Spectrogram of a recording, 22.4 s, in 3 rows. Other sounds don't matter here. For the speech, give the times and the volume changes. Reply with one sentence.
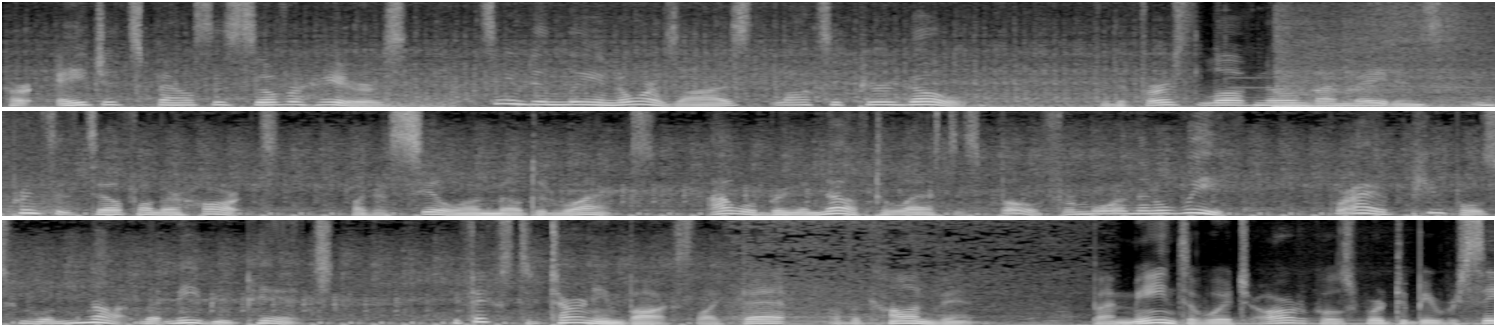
You can hear the speech from 0.0 to 22.3 s, at a steady volume.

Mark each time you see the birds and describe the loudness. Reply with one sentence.
You can't hear the birds here.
